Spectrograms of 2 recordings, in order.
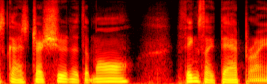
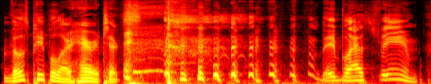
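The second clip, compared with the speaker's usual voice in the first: mock outrage; 7 semitones higher, 4 dB louder than usual. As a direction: denounce heretics in playful mock indignation. Mock outrage at angel toppers.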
